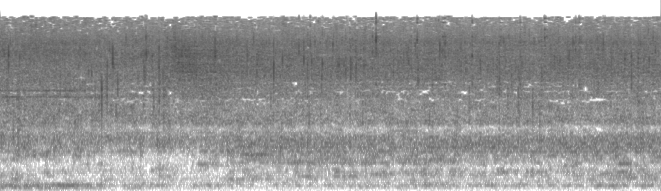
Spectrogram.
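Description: Whisked yogurt hits spices frying in a pan, bringing a constant, fairly quiet hiss and crackle with faint stirring under it, no voices.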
